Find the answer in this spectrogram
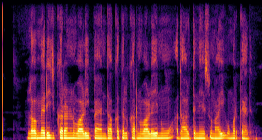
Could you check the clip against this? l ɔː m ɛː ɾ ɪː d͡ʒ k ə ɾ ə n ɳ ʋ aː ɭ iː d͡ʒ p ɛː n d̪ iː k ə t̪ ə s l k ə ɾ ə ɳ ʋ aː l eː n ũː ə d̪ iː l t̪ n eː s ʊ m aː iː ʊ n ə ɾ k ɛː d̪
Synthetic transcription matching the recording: l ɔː m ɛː ɾ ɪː d͡ʒ k ə ɾ ə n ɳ ʋ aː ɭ iː p ɛː n d̪ aː k ə t̪ ə l k ə ɾ ə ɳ ʋ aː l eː n ũː ə d̪ aː l t̪ n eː s ʊ n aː iː ʊ m ə ɾ k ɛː d̪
